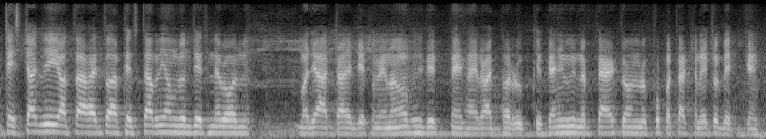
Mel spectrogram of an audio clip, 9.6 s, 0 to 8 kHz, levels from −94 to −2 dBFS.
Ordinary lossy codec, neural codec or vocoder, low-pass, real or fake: MP3, 48 kbps; codec, 16 kHz, 0.5 kbps, FunCodec, trained on Chinese and English, 25 frames a second; 7.2 kHz; fake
